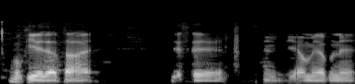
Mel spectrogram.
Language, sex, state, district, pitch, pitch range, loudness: Hindi, male, Uttar Pradesh, Hamirpur, 95 Hz, 90-100 Hz, -18 LUFS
